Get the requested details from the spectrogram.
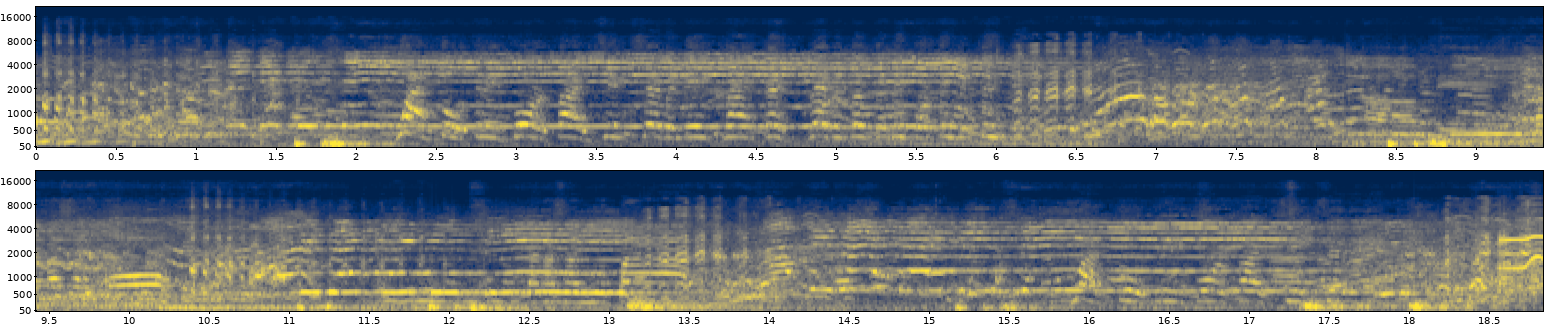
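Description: Young children shout and chatter excitedly nearby.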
